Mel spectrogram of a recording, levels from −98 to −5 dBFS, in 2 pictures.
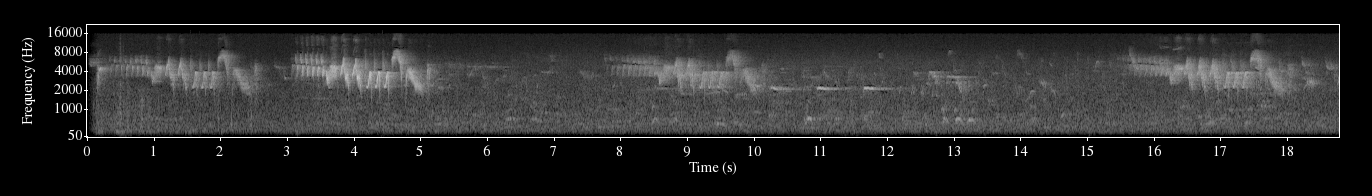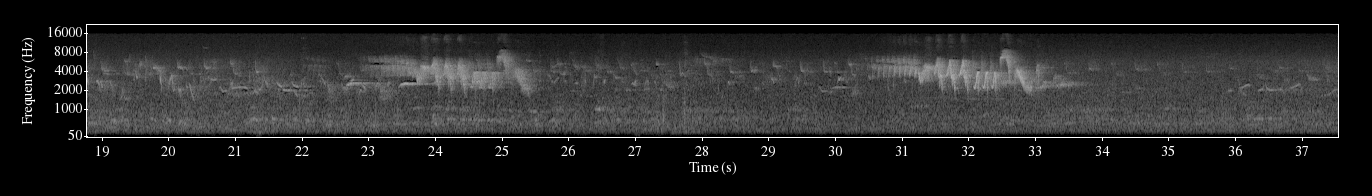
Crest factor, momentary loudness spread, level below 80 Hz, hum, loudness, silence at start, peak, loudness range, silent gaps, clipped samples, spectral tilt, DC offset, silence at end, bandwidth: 24 dB; 21 LU; under -90 dBFS; none; -34 LUFS; 0.05 s; -14 dBFS; 22 LU; none; under 0.1%; 2.5 dB/octave; under 0.1%; 0 s; 16 kHz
